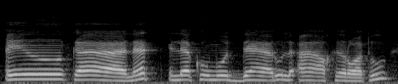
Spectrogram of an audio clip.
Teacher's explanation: یہاں اکفا کریں گے کیونکہ نون ساکن کے بعد کاف آ رہا ہے، کاف اکفا لیٹر ہے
